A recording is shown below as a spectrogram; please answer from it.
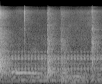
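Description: A few short, sharp taps in a room: the loudest right at the start, then fainter ones about half a second and one second in, and another near the end.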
